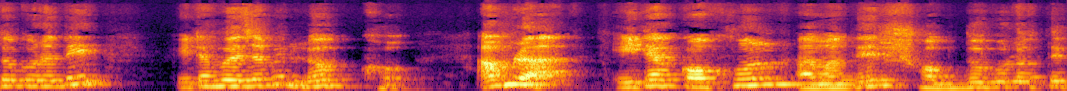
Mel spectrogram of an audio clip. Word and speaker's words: লক্ষ্য: এটার উচ্চারণ হবে লক্ষ্য। দেখেছো এখানে দুটো উচ্চারণ এরকম ওকারে পৌঁছে গেছে, অর্থাৎ একটা সংবৃত উচ্চারণ আমরা বলি এটাকে। আর আগের যে উচ্চারণটা সেখানে আমরা একটা বিবৃত উচ্চারণ করেছি, লটাকে একদম ল বলেছি, আর এখানে বলেছি লো, তারপরে আবার ক্ষীয়টাকে আমরা বলেছি খো, অর্থাৎ লক্ষ্য।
